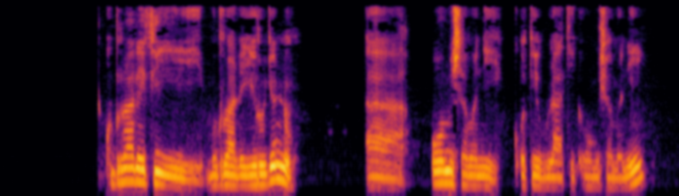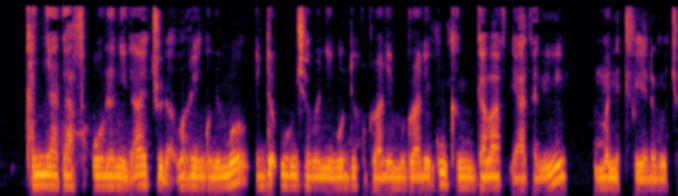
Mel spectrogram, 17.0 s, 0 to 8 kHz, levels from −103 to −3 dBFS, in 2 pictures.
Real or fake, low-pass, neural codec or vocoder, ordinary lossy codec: fake; 7.2 kHz; codec, 44.1 kHz, 7.8 kbps, Pupu-Codec; MP3, 48 kbps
